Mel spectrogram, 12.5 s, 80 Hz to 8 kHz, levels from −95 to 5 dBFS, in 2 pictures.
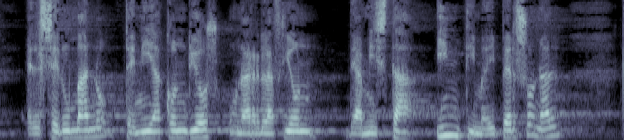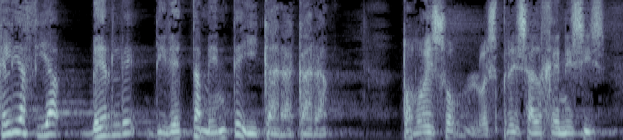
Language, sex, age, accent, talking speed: Spanish, male, 40-59, Spanish, 135 wpm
